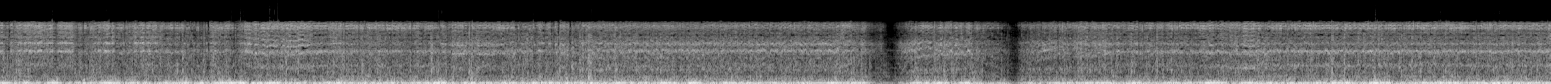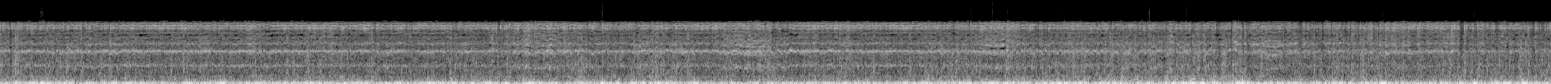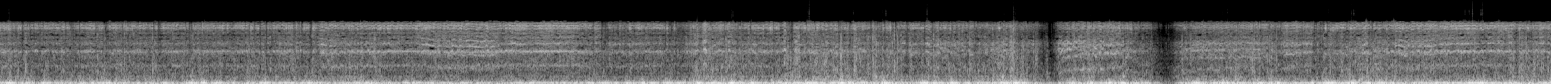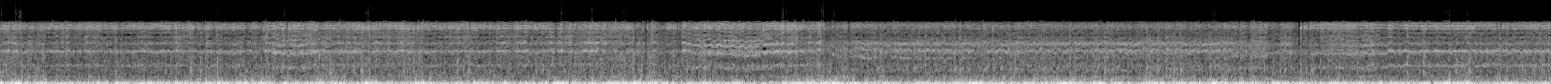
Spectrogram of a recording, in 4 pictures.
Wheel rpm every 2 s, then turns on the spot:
240, 230, 230, 200, 130, 150, 220, 240, 230, 230, 230, 220, 230, 230, 230, 230, 230, 230, 220, 230, 180, 120, 220, 230, 230, 230, 230, 210, 190, 200, 220.
none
